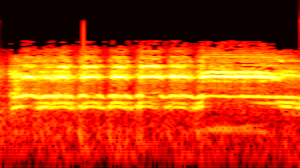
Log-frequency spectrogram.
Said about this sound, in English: Gee, they changed the whistle on the train just for me.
